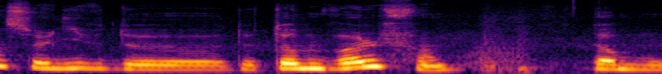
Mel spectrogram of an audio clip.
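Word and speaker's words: Wolfe: livre de de Tom Wolf Tom Wolf d'ailleurs je suis plutôt le W en général en en anglais il se prononce plus il se prononce pas avec un comme un V euh donc là dans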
